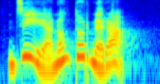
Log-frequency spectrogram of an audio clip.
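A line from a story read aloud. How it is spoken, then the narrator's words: Exclaimed. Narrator (Italian): esclamò alla fine Lucrezia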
